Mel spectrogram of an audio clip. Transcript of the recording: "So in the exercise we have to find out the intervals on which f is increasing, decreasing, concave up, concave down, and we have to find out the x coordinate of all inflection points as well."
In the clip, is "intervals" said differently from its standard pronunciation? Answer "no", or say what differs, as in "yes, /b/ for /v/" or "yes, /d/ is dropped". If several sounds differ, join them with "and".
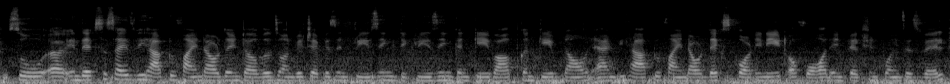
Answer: no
